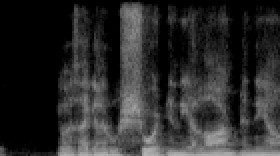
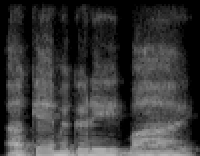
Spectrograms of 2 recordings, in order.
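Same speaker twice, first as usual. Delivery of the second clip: grandma's voice; 6 semitones higher than usual. Retold or imitated.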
